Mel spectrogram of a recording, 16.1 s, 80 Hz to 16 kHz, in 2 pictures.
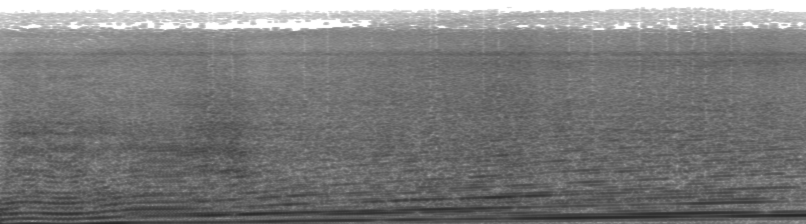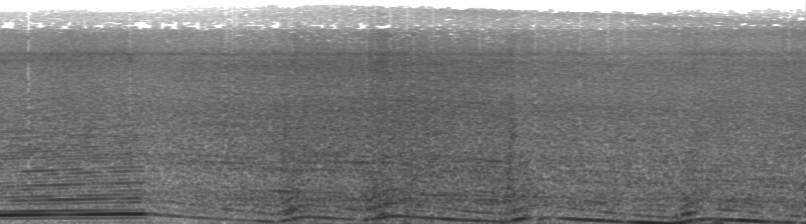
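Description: Ford Focus ST170's four-cylinder, breathing through individual throttle bodies, making a full-throttle power run on a rolling-road dyno, its revs climbing steadily for about nine and a half seconds. Then the throttle shuts suddenly, and the revs fall and rise several times as the car slows on the rollers.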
